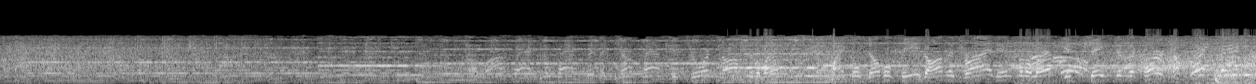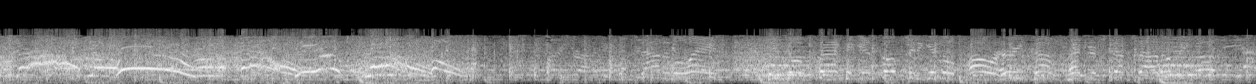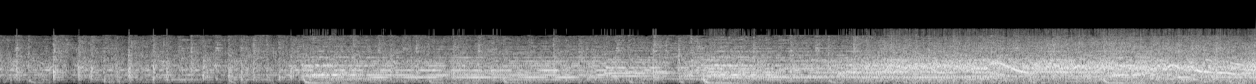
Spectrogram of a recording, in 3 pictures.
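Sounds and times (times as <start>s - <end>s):
large crowd clapping and cheering: 0.0s - 6.1s, 6.9s - 37.6s
voices shouting over the applause: 10.2s - 17.3s, 32.3s - 37.6s.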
